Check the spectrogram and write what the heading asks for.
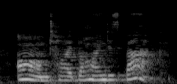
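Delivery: ordinary delivery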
